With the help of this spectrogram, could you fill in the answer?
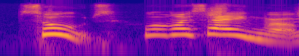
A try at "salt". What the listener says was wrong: You're saying it s u l t. Your sister does the same.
